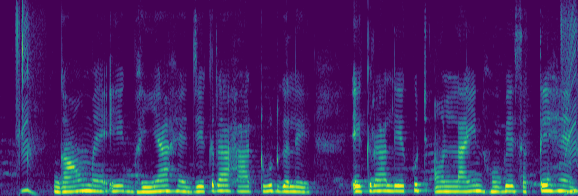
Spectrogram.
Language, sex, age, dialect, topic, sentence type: Magahi, female, 25-30, Northeastern/Surjapuri, banking, question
